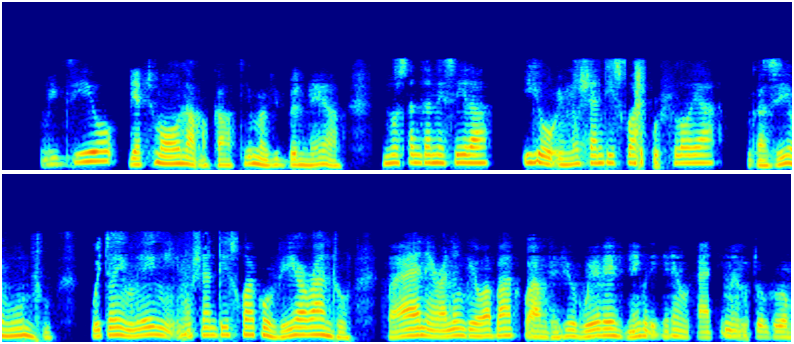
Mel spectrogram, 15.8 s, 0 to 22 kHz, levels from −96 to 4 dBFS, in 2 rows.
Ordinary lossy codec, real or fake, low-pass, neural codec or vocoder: AAC, 24 kbps; fake; 5.4 kHz; codec, 16 kHz, 0.5 kbps, X-Codec, WavLM features, trained on Multilingual LibriSpeech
